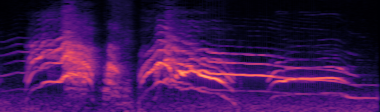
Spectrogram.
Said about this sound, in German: Aber die Katze verstand keinen Spaß, sprang ihm ins Gesicht, spie und kratzte.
